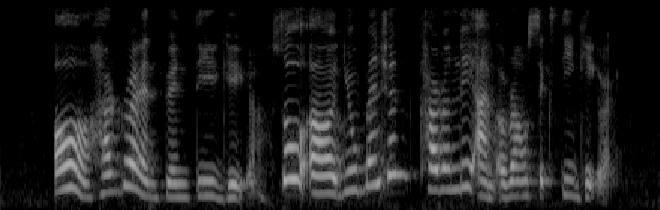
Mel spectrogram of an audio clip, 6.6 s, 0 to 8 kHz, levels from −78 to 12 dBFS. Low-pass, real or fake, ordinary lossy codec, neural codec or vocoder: 7.2 kHz; fake; Opus, 24 kbps; codec, 16 kHz, 4 kbps, X-Codec, HuBERT features, trained on LibriSpeech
